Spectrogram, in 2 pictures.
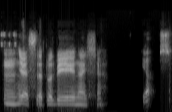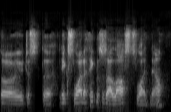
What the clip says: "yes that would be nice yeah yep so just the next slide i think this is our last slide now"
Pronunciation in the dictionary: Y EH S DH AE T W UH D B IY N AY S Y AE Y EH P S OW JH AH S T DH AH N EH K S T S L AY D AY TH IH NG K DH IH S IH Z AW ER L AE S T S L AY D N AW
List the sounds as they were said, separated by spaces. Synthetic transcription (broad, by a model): Y EH S DH AE T W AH D B IY N AY S Y AE Y EH P S OW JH AH S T DH AH N EH K S T S L AY D AY TH IH NG K DH IH S IH Z AW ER L AE S T S L AY D N AW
